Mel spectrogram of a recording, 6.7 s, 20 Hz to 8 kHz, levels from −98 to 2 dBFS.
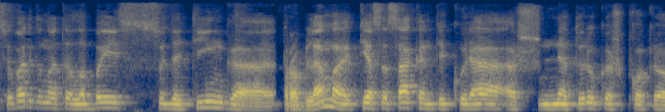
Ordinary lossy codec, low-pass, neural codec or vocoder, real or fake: MP3, 48 kbps; 7.2 kHz; none; real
